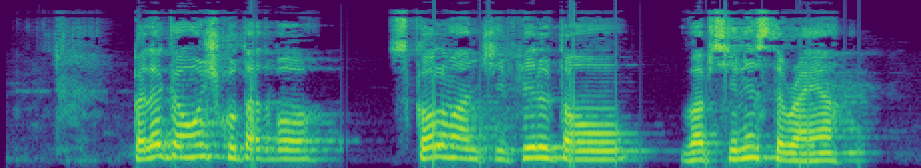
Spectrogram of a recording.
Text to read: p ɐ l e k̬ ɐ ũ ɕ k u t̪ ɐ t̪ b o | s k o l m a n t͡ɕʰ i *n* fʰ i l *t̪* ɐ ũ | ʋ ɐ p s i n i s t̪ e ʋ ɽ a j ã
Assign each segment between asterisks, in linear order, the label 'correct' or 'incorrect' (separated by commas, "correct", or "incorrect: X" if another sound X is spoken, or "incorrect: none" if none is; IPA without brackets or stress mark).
incorrect: none, correct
